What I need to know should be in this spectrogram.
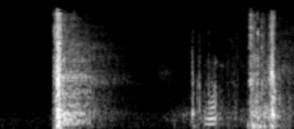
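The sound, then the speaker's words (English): An Airzooka fires a sudden, loud whooshing air blast at a cup in an attempt to knock it off; the blast fades over about half a second, followed by brief muffled vocal sounds and another short, rushing burst. “I'm going to attempt to knock this cup off.”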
